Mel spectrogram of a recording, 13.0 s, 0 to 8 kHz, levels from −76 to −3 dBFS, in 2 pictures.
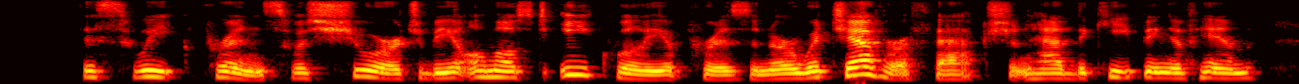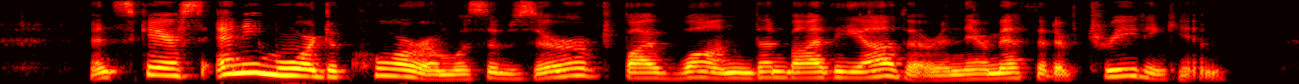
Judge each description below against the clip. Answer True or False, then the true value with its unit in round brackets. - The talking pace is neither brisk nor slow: True (170 wpm)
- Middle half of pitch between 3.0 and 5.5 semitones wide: True (4.9 semitones)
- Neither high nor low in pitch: True (155 Hz)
